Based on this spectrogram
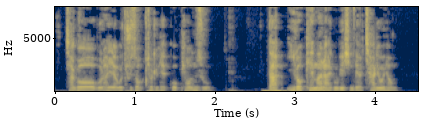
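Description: The voice is somewhat breathy with ordinary pitch variation. It moves at a fairly quick pace. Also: man. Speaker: programming instructor. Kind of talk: tutorial.

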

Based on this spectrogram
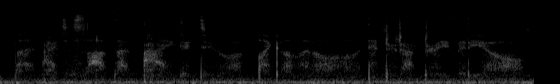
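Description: Over loud background noise, a woman talks at a fairly slow pace. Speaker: ASMR creator. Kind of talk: ASMR whispering to camera. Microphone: lapel.

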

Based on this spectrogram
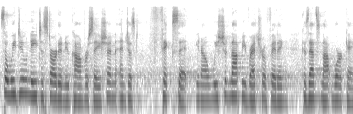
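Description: A woman speaks at a moderate pace in a medium pitch. Her intonation is monotone and flat, with light background noise behind her. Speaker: company founder. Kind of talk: panel discussion. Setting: stage with audience. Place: hall. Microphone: headset.

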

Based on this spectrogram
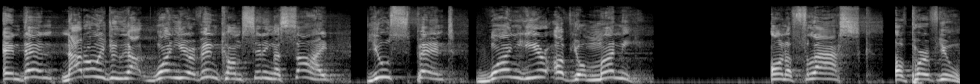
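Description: Against a quiet background, a man speaks in an extremely high pitch with a raised, projected voice, a bright, sharp and animated tone, lively intonation and a fairly slow pace. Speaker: preacher. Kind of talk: sermon. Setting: church; stage with audience. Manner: animated, call-and-response preacher. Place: church. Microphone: podium.

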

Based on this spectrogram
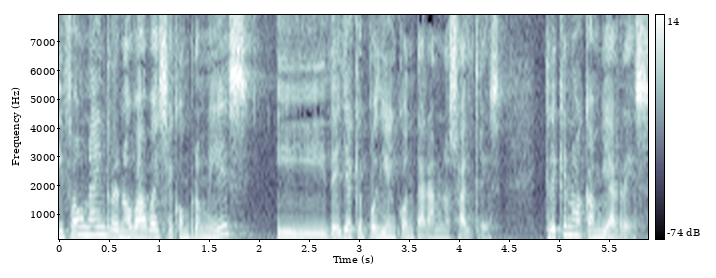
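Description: Speaking with a Valencian accent, a woman uses a medium pitch that swings very widely. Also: moderate pace. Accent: Valencian Catalan. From Valencia region, Spain. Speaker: mayor. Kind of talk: interview. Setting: office. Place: studio. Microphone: lapel.

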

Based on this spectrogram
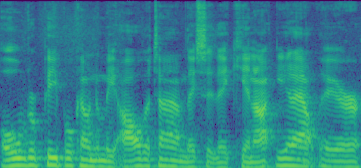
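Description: Moderate pace and ordinary pitch variation. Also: man, medium pitch for a man.

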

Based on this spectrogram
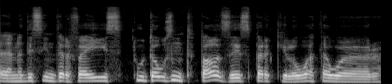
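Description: In a quiet background, a man speaks in a dark, mellow tone at a fairly slow pace with fairly even intonation. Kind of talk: tutorial. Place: workshop. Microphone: camera far.

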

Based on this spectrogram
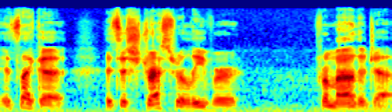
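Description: Here is a man speaking at a moderate pace. His pitch varies in an ordinary way. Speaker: vlogger. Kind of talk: casual vlog chat. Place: home room.

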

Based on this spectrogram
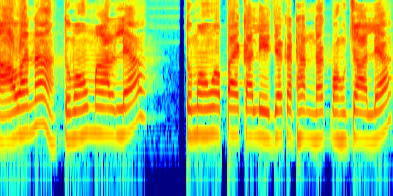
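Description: A woman uses a put-on character voice at a high pitch. She keeps a moderate pace and fairly even intonation. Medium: comedy sketch. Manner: shrill, complaining.

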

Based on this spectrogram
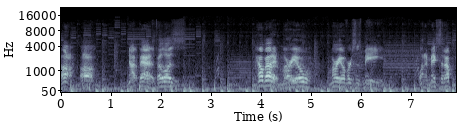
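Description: Over clear music in the background, a man uses a put-on character voice at a moderate pace. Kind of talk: comic overacting of game text. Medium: game stream. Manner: gruff, swaggering pirate talk.

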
